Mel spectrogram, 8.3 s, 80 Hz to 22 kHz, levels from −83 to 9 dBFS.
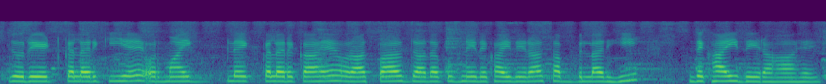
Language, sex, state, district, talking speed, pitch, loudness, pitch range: Hindi, female, Bihar, Saran, 195 wpm, 220 Hz, -15 LUFS, 215-225 Hz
